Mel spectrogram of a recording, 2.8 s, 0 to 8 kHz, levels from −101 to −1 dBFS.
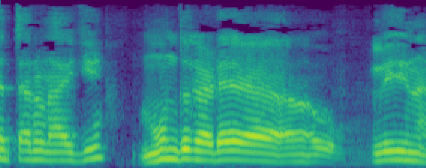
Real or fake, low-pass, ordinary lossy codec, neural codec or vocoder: fake; 7.2 kHz; MP3, 32 kbps; codec, 16 kHz, 0.8 kbps, ZipCodec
